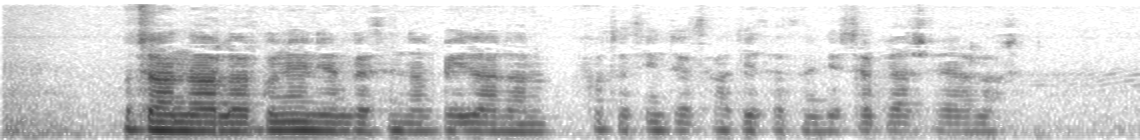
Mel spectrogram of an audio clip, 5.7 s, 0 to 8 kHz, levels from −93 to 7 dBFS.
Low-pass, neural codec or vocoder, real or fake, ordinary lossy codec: 7.2 kHz; none; real; AAC, 32 kbps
